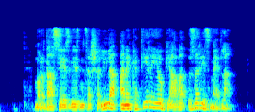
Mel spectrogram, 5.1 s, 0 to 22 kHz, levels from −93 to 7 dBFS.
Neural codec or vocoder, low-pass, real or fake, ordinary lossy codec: none; none; real; none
